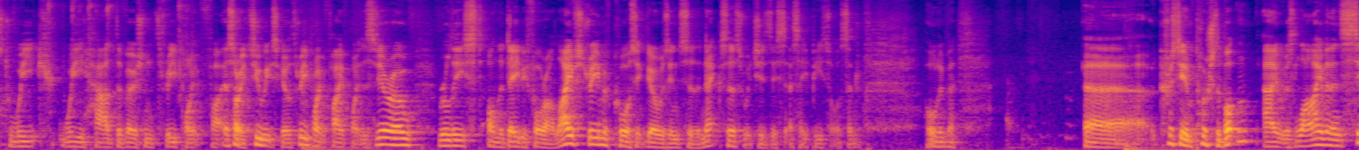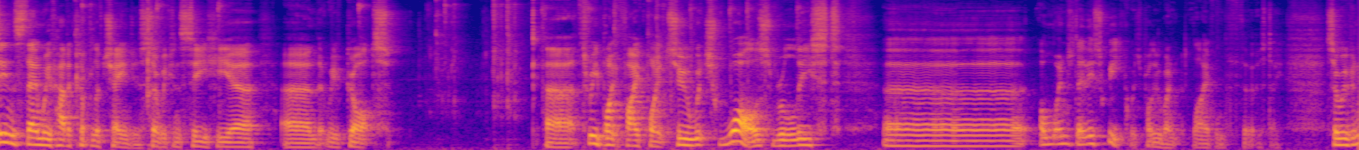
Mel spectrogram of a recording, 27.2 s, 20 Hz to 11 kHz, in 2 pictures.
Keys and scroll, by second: 0.0-1.5 typing, 14.8-15.9 typing, 18.3-21.1 typing.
